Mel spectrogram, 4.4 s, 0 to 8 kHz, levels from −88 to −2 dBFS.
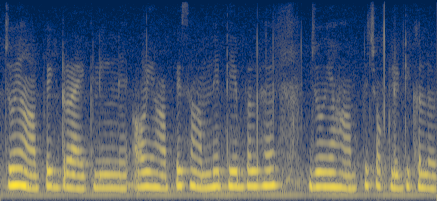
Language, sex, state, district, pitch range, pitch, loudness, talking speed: Hindi, female, Bihar, Kaimur, 200-230 Hz, 220 Hz, -16 LUFS, 260 wpm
